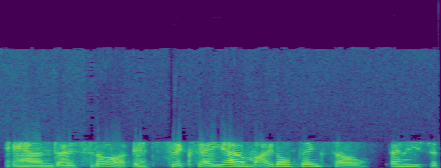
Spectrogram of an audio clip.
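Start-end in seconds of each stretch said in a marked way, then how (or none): none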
